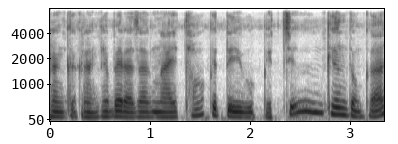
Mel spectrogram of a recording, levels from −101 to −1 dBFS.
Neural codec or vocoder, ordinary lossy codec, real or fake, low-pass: codec, 16 kHz, 16 kbps, FunCodec, trained on LibriTTS, 50 frames a second; none; fake; 7.2 kHz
